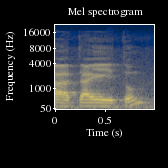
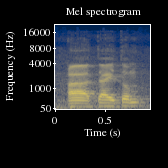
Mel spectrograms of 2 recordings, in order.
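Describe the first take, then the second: The two takes are said the same way.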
